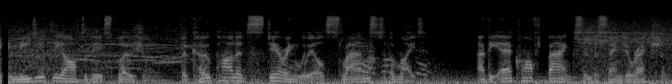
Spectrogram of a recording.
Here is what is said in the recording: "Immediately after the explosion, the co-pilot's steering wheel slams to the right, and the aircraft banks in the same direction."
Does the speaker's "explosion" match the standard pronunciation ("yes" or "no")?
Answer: yes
